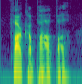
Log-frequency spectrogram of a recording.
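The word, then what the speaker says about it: Whakapapa: car at faka Papa yeah faka papa the wh is pronounced as F Village and we start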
